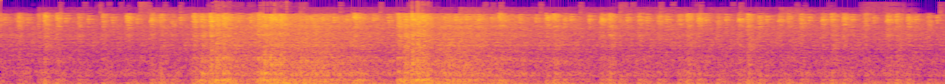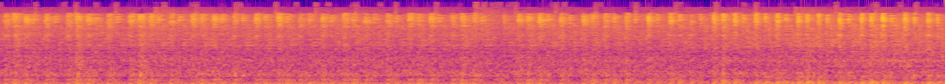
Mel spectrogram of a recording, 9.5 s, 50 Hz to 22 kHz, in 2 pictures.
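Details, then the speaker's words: Buell XB12 V-twin after cleaning and regapping spark plugs: two crisp throttle blips, then steady loping idle without misses; runs slightly better, plug gaps possibly a little big. "And voila, done. Happy days. Seems to be running a little bit better as well."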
